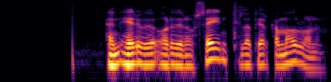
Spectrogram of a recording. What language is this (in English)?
Icelandic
